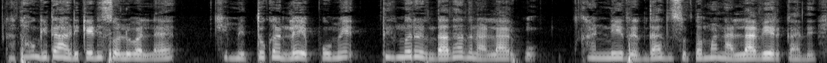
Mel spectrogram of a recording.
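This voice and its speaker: A devoted young man, voiced by a man, pleads and insists at a rapid clip. His lines in this cartoon dub come out dry and close, with no room sound around them. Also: on the high side, steady tone, a little mellow, no room sound, natural voice. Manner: pleading and insistent, speaks fast. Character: devoted, protective young man, fiery in love.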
